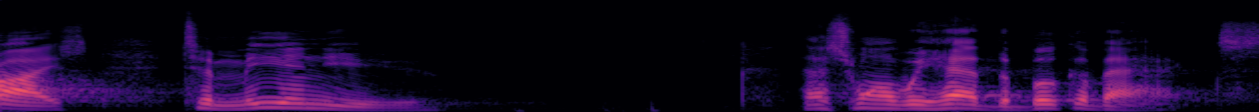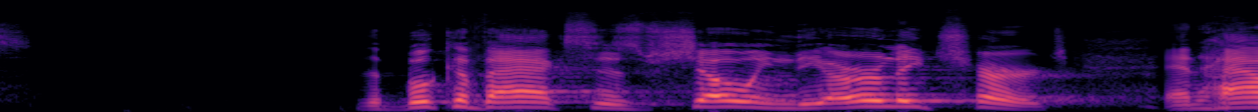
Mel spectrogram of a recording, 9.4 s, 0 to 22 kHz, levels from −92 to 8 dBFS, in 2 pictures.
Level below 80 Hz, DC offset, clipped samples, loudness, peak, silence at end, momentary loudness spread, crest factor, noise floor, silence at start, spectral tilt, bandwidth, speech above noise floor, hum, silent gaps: under -90 dBFS; under 0.1%; under 0.1%; -33 LUFS; -14 dBFS; 0 s; 20 LU; 20 dB; under -90 dBFS; 0 s; -4.5 dB/octave; 10.5 kHz; over 57 dB; none; none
